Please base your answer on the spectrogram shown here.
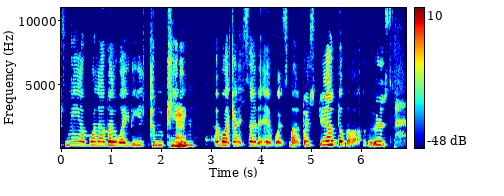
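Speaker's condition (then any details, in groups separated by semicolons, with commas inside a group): Cerebral palsy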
